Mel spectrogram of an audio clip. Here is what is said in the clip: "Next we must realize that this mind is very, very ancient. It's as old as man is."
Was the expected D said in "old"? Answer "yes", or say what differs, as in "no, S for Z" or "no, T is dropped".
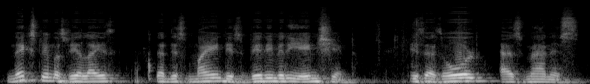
yes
